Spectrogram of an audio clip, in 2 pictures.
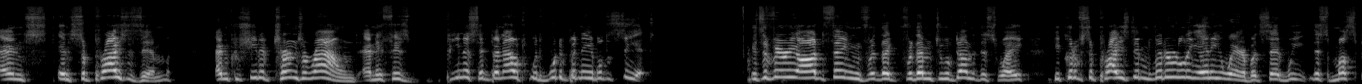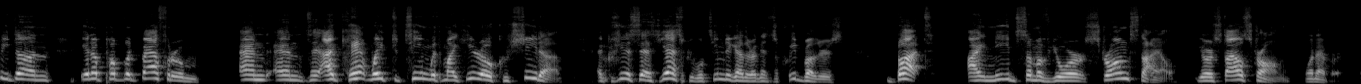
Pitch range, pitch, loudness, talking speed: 205-285 Hz, 245 Hz, -25 LUFS, 205 wpm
